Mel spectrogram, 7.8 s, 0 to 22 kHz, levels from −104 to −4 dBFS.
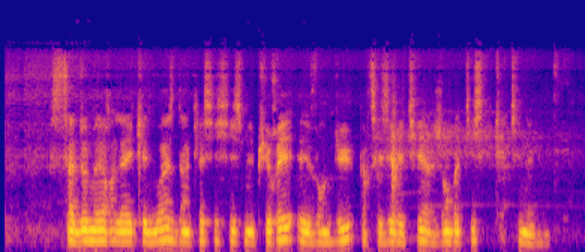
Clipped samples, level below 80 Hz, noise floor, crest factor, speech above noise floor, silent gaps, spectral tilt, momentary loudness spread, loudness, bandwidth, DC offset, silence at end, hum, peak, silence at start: under 0.1%; -56 dBFS; -51 dBFS; 16 dB; 31 dB; none; -6 dB/octave; 12 LU; -20 LUFS; 10.5 kHz; under 0.1%; 0.5 s; none; -4 dBFS; 0.7 s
